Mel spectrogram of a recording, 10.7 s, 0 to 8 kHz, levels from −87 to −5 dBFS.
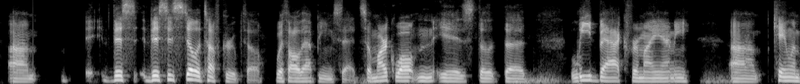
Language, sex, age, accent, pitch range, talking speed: English, male, 30-49, American, 110-140 Hz, 145 wpm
